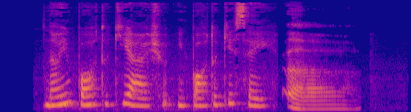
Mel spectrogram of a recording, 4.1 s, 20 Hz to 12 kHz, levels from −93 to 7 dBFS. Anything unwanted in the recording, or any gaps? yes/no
yes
